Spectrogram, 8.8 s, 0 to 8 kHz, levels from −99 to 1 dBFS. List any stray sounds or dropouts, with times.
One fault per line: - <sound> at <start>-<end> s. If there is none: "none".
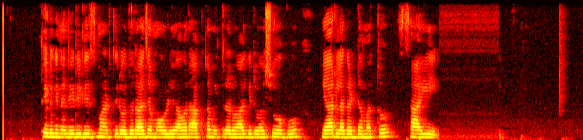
none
